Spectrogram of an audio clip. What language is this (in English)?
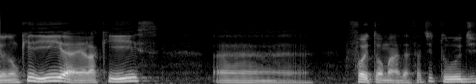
Portuguese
